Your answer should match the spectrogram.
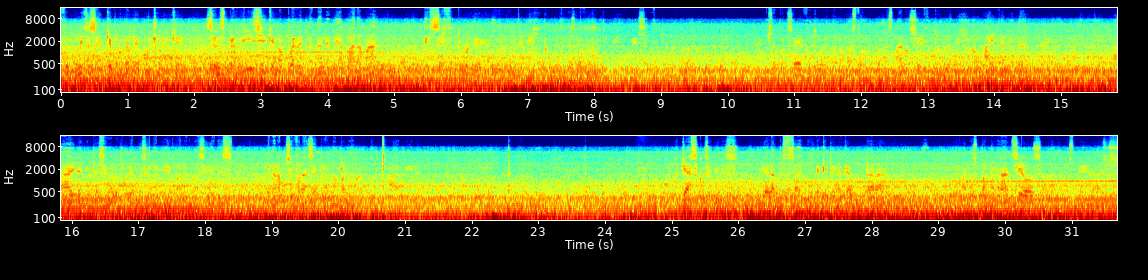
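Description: Steady low rumble of a coach bus on the move, heard from inside the passenger cabin, with a man talking over it.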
